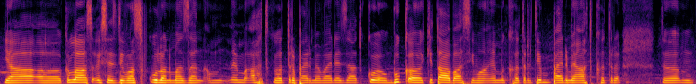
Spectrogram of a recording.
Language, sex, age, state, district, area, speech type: Kashmiri, female, 30-45, Jammu and Kashmir, Budgam, rural, spontaneous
